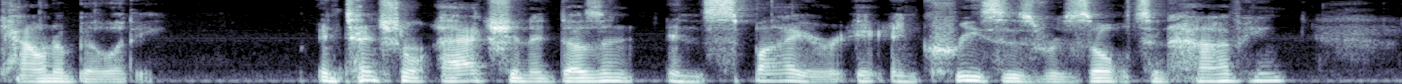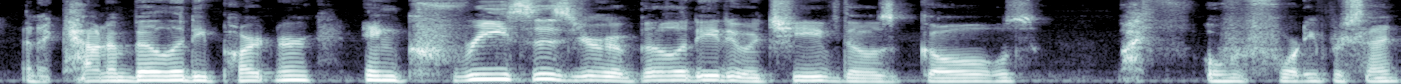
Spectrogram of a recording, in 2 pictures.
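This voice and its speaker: With an animated tone, a man at medium pitch talks at a moderate pace with ordinary pitch variation in a very clean recording with a silent background. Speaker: leadership podcast host. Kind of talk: motivational podcast monologue. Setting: home studio. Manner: animated, conversational.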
